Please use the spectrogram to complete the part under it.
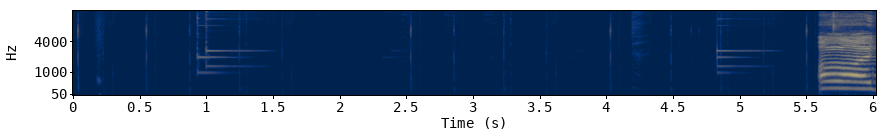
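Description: A game chimes with short tones.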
